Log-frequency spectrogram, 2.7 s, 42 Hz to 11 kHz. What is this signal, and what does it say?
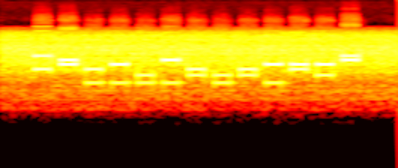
Multi-frequency trunk signalling (R1, as on North American trunks), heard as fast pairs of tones, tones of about 100 ms, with phone line noise. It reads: KP 02417313465 ST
